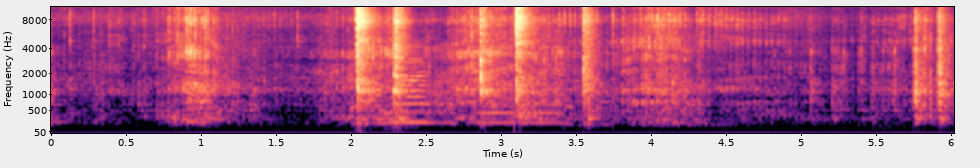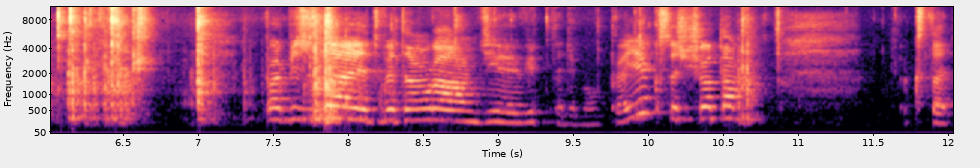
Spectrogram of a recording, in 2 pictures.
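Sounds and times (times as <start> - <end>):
spinning tops clacking: 0.0 - 8.2
spinning tops whirring: 0.0 - 8.2.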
